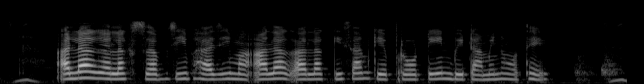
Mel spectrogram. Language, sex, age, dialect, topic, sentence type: Chhattisgarhi, female, 18-24, Eastern, agriculture, statement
